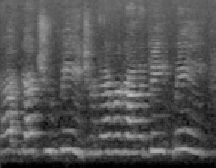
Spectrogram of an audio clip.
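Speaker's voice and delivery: tiny, high-pitched fly voice; taunting little fly. Acted. Zeus as a fly boasting to her in the game, high taunting voice. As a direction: squeak out a cocky taunt.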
